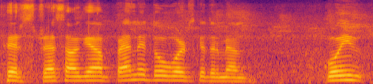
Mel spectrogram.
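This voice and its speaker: A man giving a linguistics lecture, explaining a textbook step by step with frequent hesitations and reading English passages very slowly. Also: a little high, steady tone. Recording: faint background noise.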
